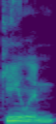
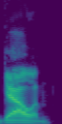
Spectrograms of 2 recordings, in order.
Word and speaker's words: Gallen: Zack Galen is a great pitcher. I'm not going to take anything away. Interesting way of pronouncing Gallon. That's a Zack Gallen. I've I've heard both, but Gallon, sure.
